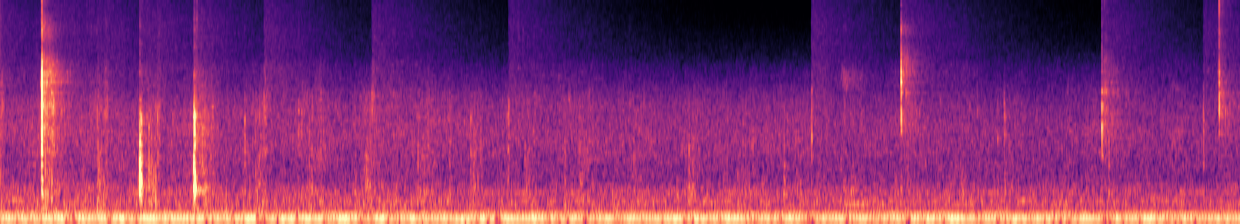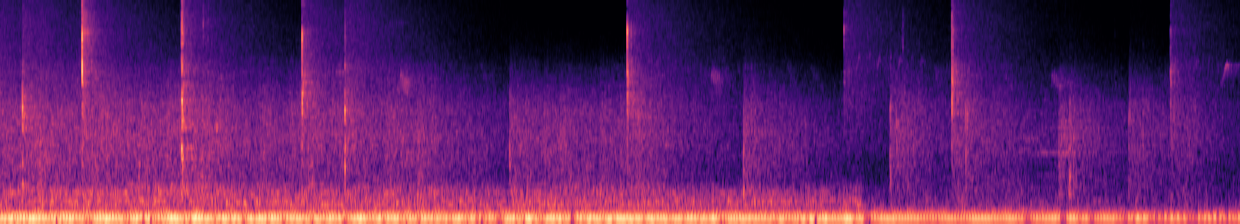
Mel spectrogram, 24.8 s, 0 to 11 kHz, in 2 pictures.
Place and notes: Huldange, Luxemburg - Huldange, walking sticks
Auf der Straße. Eine Frau mit Nordic Walking Stöcken geht vorbei.
On the street. A woman with nordic walking sticks passes by.
Troisvierges, Luxembourg, 4 August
